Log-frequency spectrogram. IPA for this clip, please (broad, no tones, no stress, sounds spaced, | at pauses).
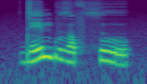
d e m b u ð ɔ f θ u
